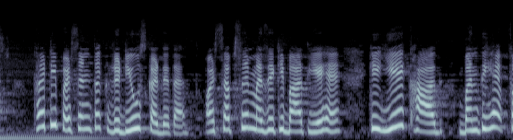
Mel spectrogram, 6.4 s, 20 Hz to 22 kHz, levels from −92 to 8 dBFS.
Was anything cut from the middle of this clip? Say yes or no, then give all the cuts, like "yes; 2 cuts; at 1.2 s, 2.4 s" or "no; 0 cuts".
no; 0 cuts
